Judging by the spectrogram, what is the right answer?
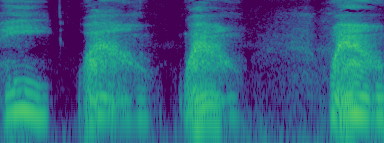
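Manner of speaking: very slow, drawn-out, stretched-out marvelling. Doing the easy line of an Owen Wilson impression: Owen Wilson voice. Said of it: "sounding like Owen Wilson".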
